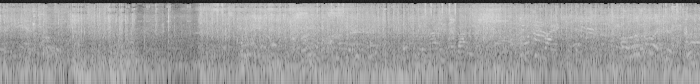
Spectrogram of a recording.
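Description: Gunfire and explosions crackle from a video game.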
